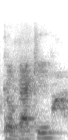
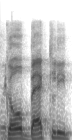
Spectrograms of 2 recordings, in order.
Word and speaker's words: Göbekli: You're going to nail that one day. Fuck it up again. Göbekli. It's Göbekli Tepe. Yeah, Göbekli Tepe.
